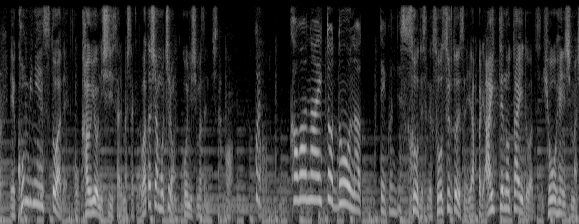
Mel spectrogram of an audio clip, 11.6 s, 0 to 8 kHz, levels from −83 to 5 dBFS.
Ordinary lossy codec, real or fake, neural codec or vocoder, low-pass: none; real; none; 7.2 kHz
